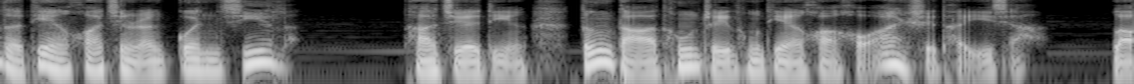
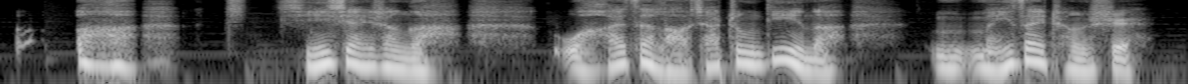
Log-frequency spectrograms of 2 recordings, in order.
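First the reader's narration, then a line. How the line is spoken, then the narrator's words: Slightly trembling voice. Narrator (Chinese): 梁大姐声音有些颤抖说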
